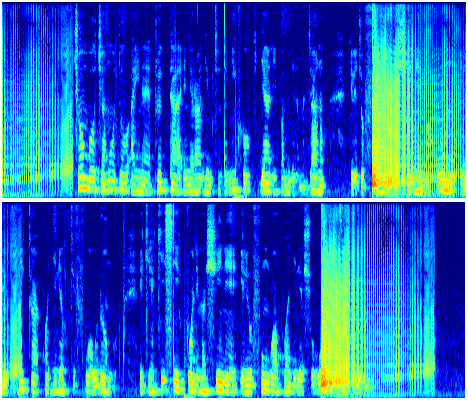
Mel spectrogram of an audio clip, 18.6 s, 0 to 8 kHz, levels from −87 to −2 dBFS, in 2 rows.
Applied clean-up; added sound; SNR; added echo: none; Fart; -2 dB; none.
